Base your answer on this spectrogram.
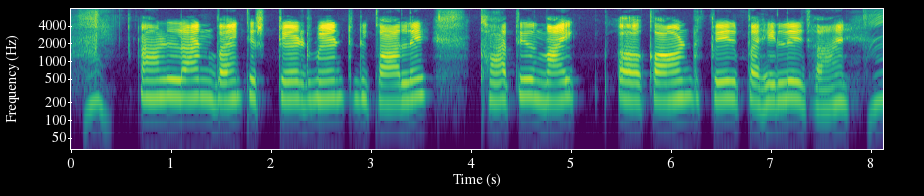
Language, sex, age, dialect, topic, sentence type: Bhojpuri, female, 18-24, Northern, banking, statement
